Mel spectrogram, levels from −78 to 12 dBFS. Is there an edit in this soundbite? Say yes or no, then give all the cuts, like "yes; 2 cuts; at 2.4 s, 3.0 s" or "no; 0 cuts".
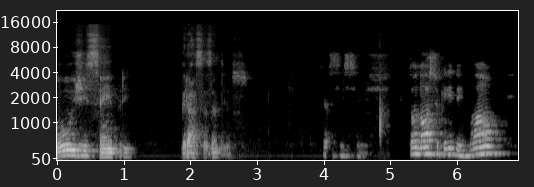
yes; 1 cut; at 5.1 s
